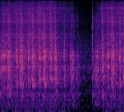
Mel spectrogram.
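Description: Steady rhythmic starter cranking, about five to six turns a second, with one short pause; it never catches, no spark from dirty points.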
